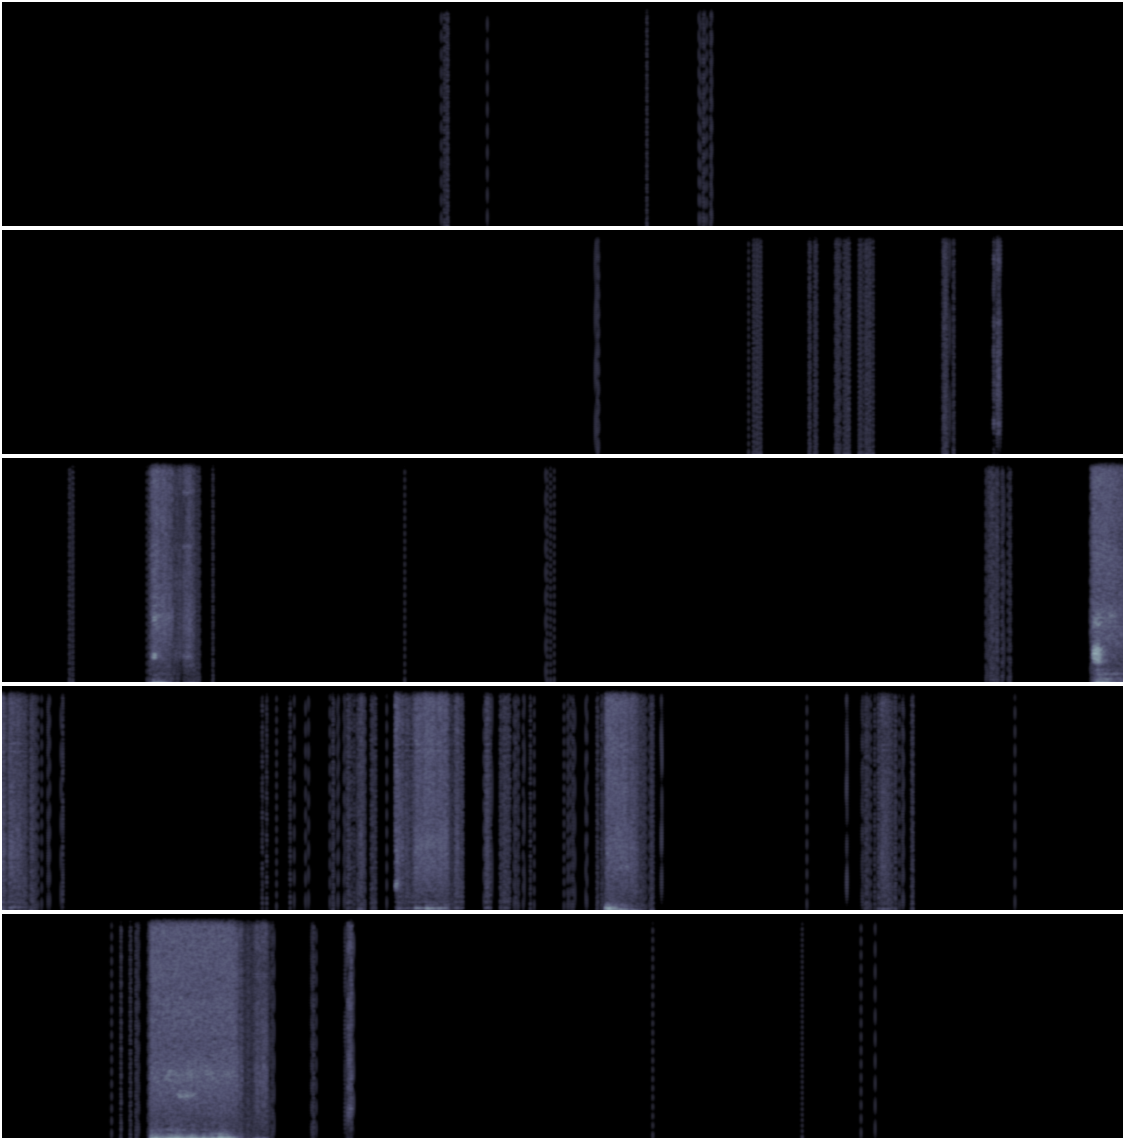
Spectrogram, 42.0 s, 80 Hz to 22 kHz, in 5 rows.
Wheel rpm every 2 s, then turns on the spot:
0, 0, 0, 0, 0, 0, 0, 0, 0, 0, 0, 0, 0, 0, 0, 0, 0, 0, 0, 0, 0.
none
